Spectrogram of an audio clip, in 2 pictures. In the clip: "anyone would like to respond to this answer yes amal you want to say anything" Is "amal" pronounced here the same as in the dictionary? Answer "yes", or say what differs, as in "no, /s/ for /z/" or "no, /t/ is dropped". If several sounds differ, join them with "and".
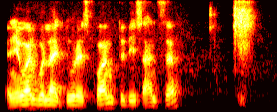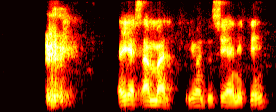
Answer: no, /n/ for /l/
